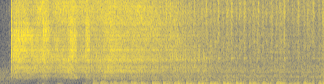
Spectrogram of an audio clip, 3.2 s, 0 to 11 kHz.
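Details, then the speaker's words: 1989 Honda VT1100C Shadow Spirit V-twin fires after a brief crank and settles into an even, lumpy idle with no knocks or rattles; a mystery sound near the starter on the left crankcase appears at switch-off. "it runs just fine now when I flip the switch off hopefully you'll hear it kick back and do that Ram sound again so here we go"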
